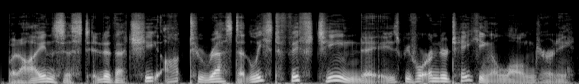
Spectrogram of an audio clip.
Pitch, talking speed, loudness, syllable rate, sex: 105 Hz, 175 wpm, -17 LUFS, 4.6 syllables/s, male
